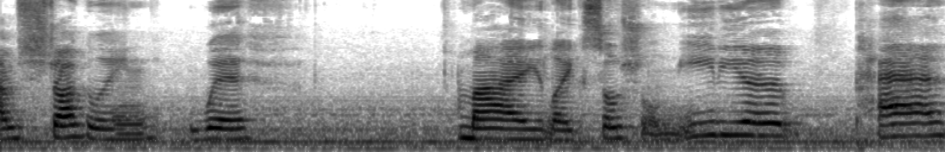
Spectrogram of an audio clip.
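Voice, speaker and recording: A woman at medium pitch talks at a very slow pace with ordinary pitch variation and long, frequent pauses, amid noticeable background noise and audible room echo. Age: 20s. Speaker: vlogger. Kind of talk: casual rant monologue. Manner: casual, filler-heavy.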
